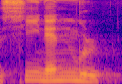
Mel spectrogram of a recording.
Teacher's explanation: 이 디귿은 다시 미음의 영향을 받아서 니은으로 바뀌겠죠. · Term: 비음 동화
